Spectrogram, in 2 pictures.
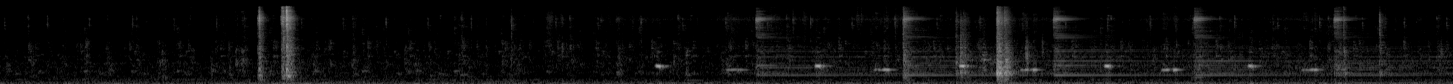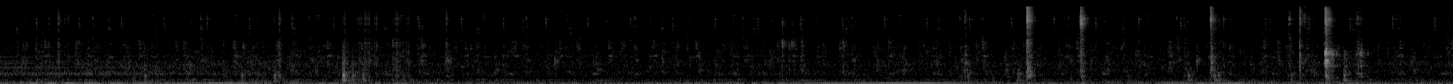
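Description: Faint clicks and small knocks of records being swapped on an RFT Ziphona Rubin 523 record player and its tonearm controls being worked. A run of light ticks, about two a second, comes in the middle. A few louder clicks come near the end as the tonearm lever and controls are handled.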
